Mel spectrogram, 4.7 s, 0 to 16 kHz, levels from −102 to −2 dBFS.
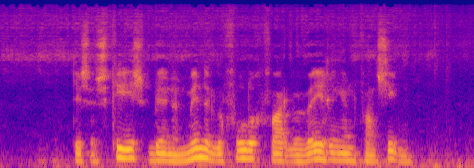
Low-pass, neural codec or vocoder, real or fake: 14.4 kHz; codec, 44.1 kHz, 7.8 kbps, DAC; fake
